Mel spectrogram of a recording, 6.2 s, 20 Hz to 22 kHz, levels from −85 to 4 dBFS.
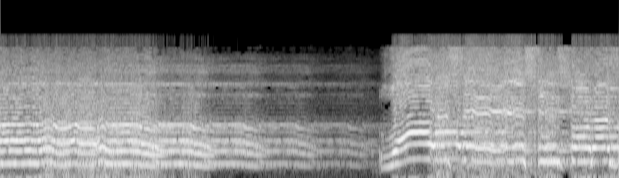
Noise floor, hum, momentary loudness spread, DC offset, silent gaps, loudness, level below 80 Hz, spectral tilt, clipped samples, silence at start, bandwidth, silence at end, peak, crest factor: -26 dBFS; none; 16 LU; under 0.1%; none; -4 LUFS; -32 dBFS; -2 dB/octave; 8%; 0 s; 11 kHz; 0 s; 0 dBFS; 4 dB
